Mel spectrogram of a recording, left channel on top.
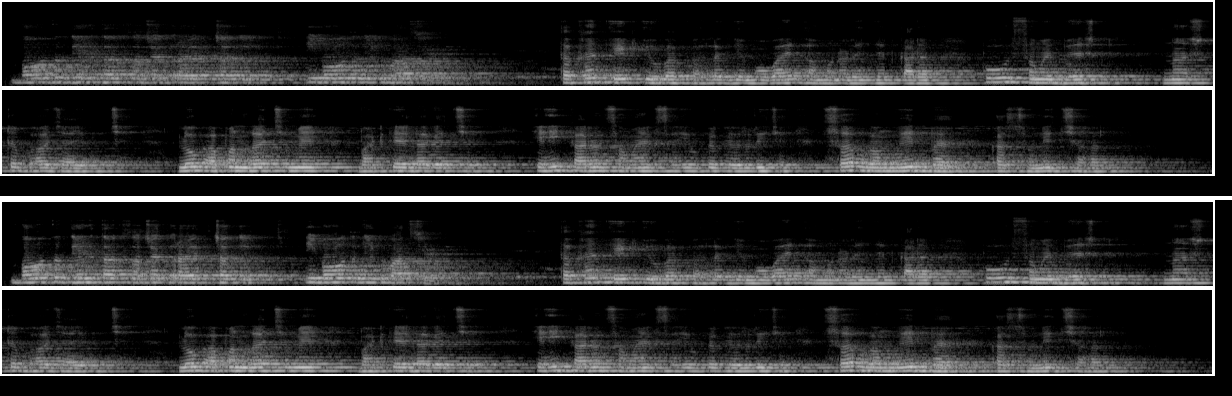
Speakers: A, on the right; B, on the left.
A: बहुत दिन तक सोचैत रहैत छथि ई बहुत नीक बात छै <inaudible>
B: तखन एक युवक कहलक जे मोबाइल आ मनोरंजनक कारण बहुत बेस्ट नष्ट भऽ जाइत छै लोग अपन लक्ष्य मे भटके लगे छै एहि कारण समयक सही उपयोग जरूरी छै सब गम्भीर भए कऽ सुनैत छहल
